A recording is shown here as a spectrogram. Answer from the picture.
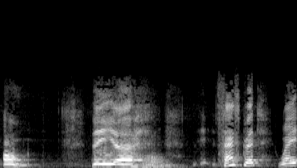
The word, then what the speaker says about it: Om: So we have this syllable, A-U-M. When you pronounce Om, it starts in the back of the mouth, ah, and then the sound mass fills the mouth, ooh, and then it closes at the lips, mm.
